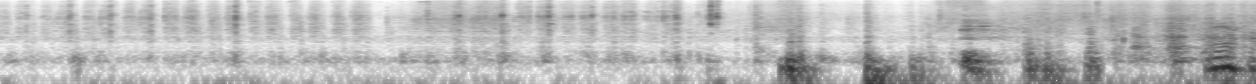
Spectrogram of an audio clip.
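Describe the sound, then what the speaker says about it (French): Biofib insulation is cut by hand while fitting out a van, with a run of rasping, sawing strokes in an uneven rhythm that grows louder and coarser toward the end. The cutting sounds close and stands alone with no talk. "Là, je vais couper ce petit angle."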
